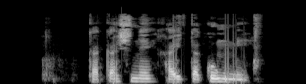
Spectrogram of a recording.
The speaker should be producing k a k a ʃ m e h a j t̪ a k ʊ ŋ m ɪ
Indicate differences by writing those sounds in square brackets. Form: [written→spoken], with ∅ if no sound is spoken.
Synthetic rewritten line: k a k a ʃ [m→n] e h a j t̪ a k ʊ ŋ m ɪ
